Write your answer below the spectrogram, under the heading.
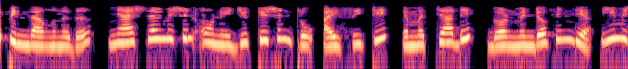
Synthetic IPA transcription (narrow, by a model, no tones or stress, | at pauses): pind̪aːŋːunːɐðɨnaːʂɐnɐlmiʂɐno̞ːned͡ʑukʲːeːʂɐnt̪ɾuːɐjsitːiemːɐt͡ɕːaːɖiɡɐʋɐrɳme̞ndoːfind̪jɐiːmi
